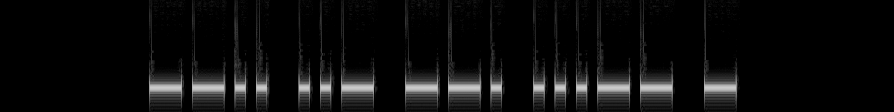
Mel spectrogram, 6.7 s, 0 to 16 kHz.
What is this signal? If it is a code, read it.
Morse code, heard as a keyed tone, about 15 wpm, 700 Hz. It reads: ZUG3T
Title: Code Groups - 5 Letter:Numbers - 15wpm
